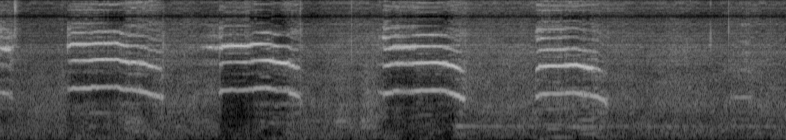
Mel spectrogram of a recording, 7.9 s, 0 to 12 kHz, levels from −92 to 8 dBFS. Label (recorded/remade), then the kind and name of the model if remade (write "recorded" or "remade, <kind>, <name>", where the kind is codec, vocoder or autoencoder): remade, codec, SNAC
